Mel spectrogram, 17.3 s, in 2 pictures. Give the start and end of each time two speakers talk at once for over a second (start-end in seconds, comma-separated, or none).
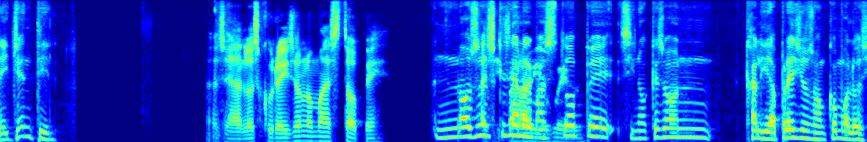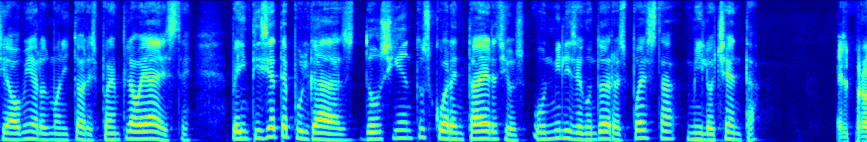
4.8-6.0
